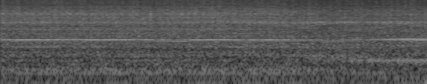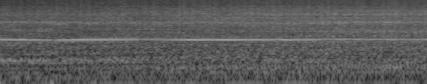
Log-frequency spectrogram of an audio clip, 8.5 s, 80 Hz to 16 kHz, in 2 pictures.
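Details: 1998 Volvo V90 at idle: constant thin high-pitched metal-on-metal screech from the back of the engine, changed after topping up low oil; owner suspects cam or valve, unconfirmed.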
